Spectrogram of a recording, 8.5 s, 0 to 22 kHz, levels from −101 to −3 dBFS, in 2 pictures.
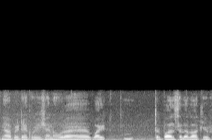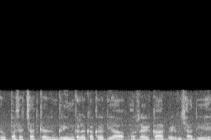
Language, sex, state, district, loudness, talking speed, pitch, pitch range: Hindi, male, Haryana, Jhajjar, -18 LUFS, 200 wpm, 125 Hz, 120-125 Hz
